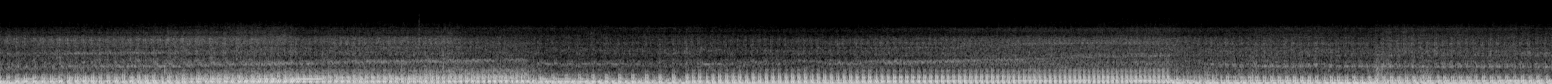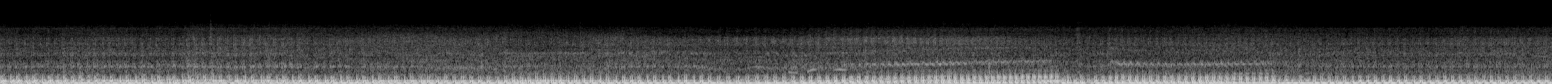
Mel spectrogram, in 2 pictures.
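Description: Kawasaki Ninja 400's parallel-twin engine running under way, its revs climbing over several seconds, then dropping sharply about twelve seconds in, with another climb and fall near the end.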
